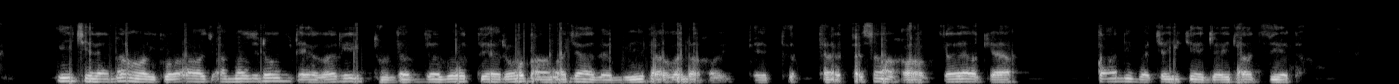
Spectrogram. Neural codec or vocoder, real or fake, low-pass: codec, 24 kHz, 3 kbps, HILCodec; fake; 7.2 kHz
